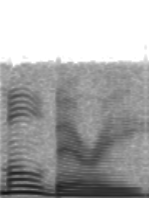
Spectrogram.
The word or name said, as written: mulberry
